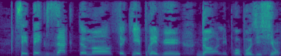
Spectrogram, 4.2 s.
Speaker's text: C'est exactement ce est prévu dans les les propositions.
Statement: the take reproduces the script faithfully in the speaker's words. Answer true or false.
false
